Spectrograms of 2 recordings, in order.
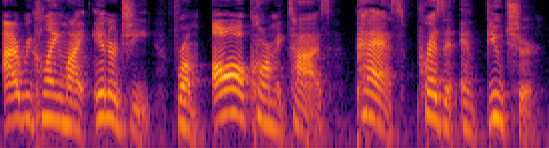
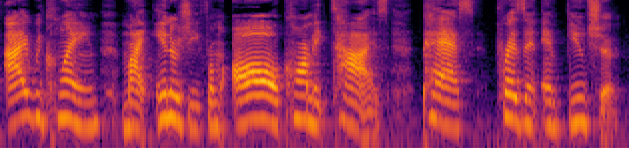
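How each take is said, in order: First: Spoken affirmation. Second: Slow affirmation. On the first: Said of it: "I really want you to say it out loud". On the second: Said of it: "speak this out loud right now". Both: Shown as a demonstration.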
